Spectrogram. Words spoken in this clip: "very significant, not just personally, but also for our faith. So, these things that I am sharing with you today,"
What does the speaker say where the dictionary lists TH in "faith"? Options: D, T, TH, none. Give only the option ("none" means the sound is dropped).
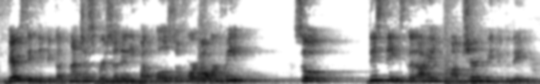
T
